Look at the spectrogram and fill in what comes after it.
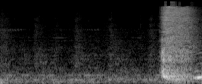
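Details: Quiet room noise, then a sudden loud burst of air at the end, consistent with a single sneeze from a young Indian woman in a sneezing challenge.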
